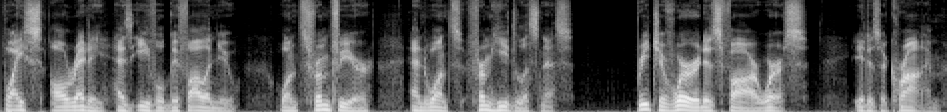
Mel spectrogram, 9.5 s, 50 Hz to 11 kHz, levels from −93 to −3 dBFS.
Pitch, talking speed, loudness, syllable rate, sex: 95 Hz, 140 wpm, -18 LUFS, 4.4 syllables/s, male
